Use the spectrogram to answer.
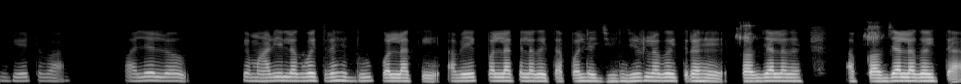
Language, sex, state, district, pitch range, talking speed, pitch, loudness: Bhojpuri, female, Bihar, Saran, 155-170 Hz, 170 wpm, 165 Hz, -18 LUFS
